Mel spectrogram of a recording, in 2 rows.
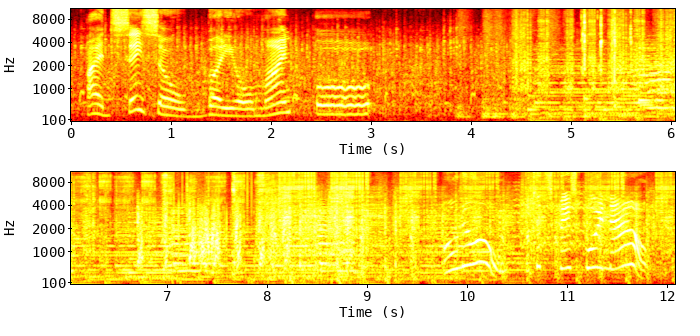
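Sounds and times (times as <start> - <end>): cartoon music with low beat: 3.9 - 11.9.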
